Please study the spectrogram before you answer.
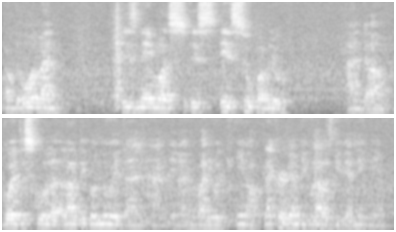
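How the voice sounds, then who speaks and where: Young man, low voice, very echoey room. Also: flat delivery. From Trinidad. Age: young adult. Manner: laid-back, halting, many fillers. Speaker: guest artist. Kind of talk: casual radio interview. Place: radio studio. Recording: very echoey room, distant mic, faint noise.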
